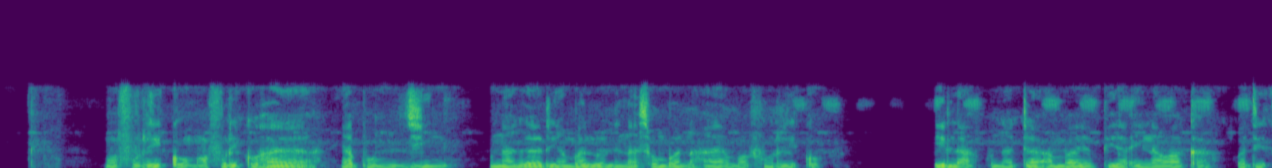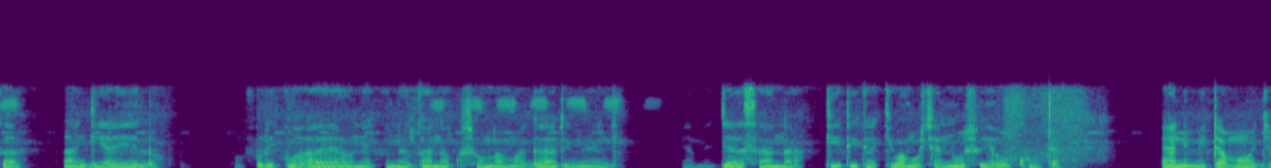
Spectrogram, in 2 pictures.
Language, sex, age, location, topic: Swahili, male, 18-24, Kisumu, health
